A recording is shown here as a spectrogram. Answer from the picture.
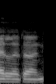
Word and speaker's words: Isla Dawn: Alba Fire and Isla Dawn, or I forgot. I don't know how to say it. Yeah, Isla Dawn.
